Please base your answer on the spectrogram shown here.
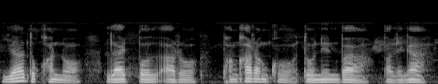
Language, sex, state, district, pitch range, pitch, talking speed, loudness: Garo, male, Meghalaya, West Garo Hills, 105-115 Hz, 110 Hz, 110 wpm, -20 LUFS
